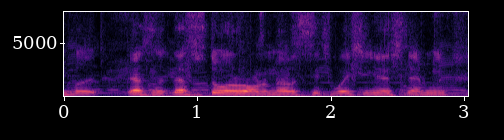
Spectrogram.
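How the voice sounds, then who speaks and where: Over music in the background, someone talks at a very fast pace with an American accent. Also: man. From Georgia, US South. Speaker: podcast host. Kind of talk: casual chat.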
